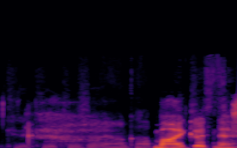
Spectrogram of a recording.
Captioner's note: speaking in French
